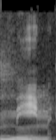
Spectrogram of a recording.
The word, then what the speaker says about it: meme: Now, in this book, Dawkins introduced the term, and I think it's pronounced meme, M-E-M-E.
